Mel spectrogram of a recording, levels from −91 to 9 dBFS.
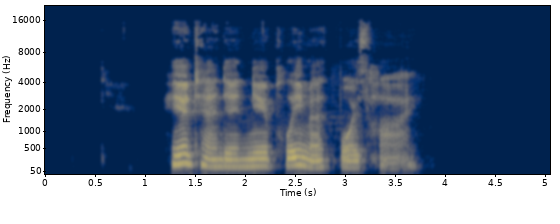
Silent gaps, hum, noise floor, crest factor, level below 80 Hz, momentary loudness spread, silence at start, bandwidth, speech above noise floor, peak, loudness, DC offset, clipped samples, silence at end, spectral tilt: none; none; under -90 dBFS; 22 dB; -70 dBFS; 15 LU; 1.2 s; 16 kHz; over 68 dB; -4 dBFS; -22 LUFS; under 0.1%; under 0.1%; 1.35 s; -4.5 dB/octave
